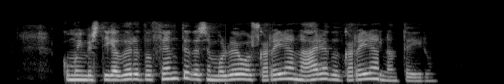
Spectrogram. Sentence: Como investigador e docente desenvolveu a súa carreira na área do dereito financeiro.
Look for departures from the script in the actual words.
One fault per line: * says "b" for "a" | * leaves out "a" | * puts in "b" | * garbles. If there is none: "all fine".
* leaves out "súa"
* says "carreira" for "dereito"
